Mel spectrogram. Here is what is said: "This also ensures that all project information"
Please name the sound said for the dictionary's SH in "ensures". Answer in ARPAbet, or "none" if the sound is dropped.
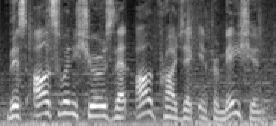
SH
